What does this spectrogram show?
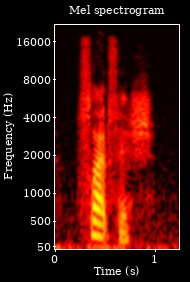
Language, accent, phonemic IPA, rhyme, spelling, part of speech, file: English, US, /ˈflætfɪʃ/, -ætfɪʃ, flatfish, noun, En-us-flatfish.ogg
- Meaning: A fish of the order Pleuronectiformes, the adults of which have both eyes on one side and usually swim with the other side down, such as a flounder, a halibut, or a sole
